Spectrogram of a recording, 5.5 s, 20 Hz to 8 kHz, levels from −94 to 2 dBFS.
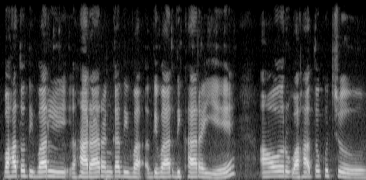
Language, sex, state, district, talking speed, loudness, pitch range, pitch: Hindi, female, Haryana, Charkhi Dadri, 165 wpm, -18 LUFS, 185-210 Hz, 200 Hz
